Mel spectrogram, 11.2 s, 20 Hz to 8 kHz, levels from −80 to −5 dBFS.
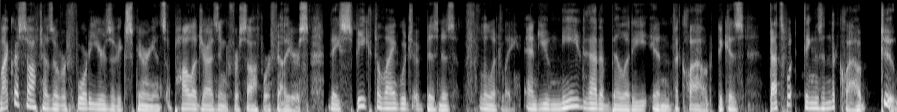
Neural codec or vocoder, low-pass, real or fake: codec, 16 kHz, 4 kbps, X-Codec, HuBERT features, trained on general audio; 7.2 kHz; fake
